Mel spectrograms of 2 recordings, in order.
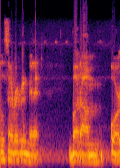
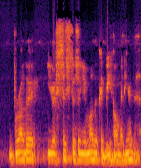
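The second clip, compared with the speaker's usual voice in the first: put-on, very loving, gentle, tender fatherly tone. Retelling the speaker's father at the door about loud music: imitating a loving tone. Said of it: "he just simply says in a very loving tone".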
